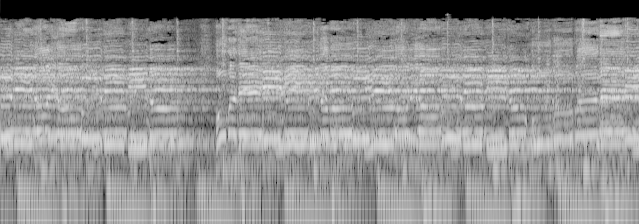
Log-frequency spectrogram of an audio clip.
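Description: Tyrolean folk song: a singer yodelling over a steady, bouncing bass accompaniment.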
